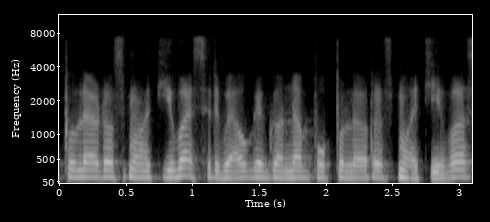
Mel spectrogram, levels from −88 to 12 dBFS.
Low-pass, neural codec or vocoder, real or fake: 7.2 kHz; codec, 16 kHz, 0.9 kbps, LongCat-Audio-Codec; fake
